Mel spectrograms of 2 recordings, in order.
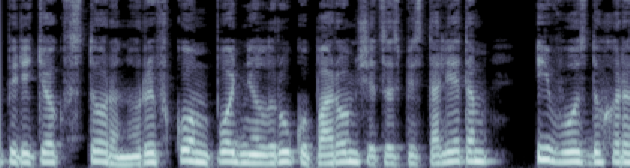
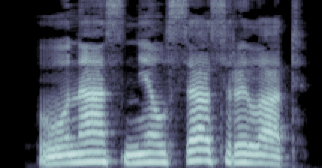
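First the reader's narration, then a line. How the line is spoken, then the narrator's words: Growl. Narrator (Russian): рыкнул он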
